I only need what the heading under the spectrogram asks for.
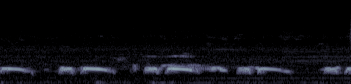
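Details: Spotted dove giving 'thúc gù' coos in the 'giọng thổ' style, heard quietly over low rumbling background: a steady series of soft, drawn-out coos, several sliding downward at the end.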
